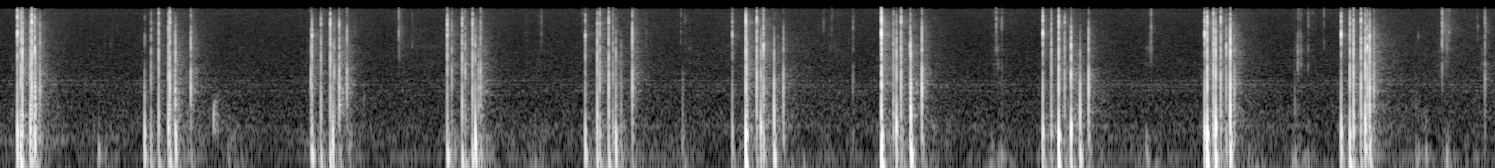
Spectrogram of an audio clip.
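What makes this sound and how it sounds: A clear, stiff, empty plastic bag held in both hands is tapped and crinkled with long white nails. The result is roughly ten short bursts of dry, bright crackling clicks, spaced about a second and a half apart. Quiet pauses with a faint low background hum fall between the bursts.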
